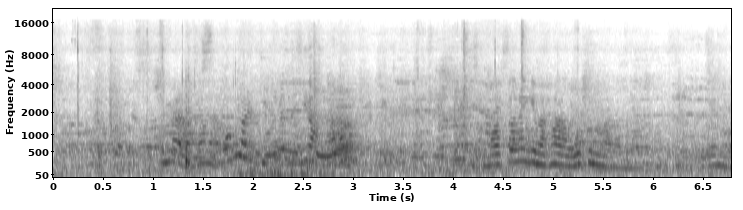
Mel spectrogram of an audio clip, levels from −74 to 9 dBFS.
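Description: The recording of sounds carries no audible technical faults at any point.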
